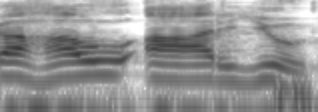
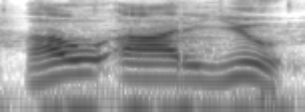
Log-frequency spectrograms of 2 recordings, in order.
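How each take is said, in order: First: Very slow, drawn-out How are you; drilling the phrase. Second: Said in the usual way. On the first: Retold or imitated. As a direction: stretch each word as if teaching it. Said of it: "आप उनको बोलोगे कि". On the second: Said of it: "क्या बोलोगे भाई".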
